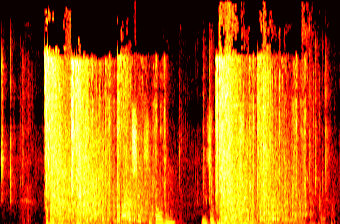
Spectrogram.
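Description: Gunshots ring out in rapid bursts.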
